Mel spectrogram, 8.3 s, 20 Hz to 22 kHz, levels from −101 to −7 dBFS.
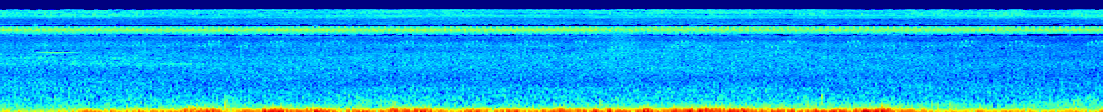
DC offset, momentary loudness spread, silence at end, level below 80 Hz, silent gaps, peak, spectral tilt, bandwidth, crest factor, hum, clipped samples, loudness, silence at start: under 0.1%; 9 LU; 0 s; -28 dBFS; none; -10 dBFS; -3 dB/octave; 16.5 kHz; 16 dB; none; under 0.1%; -34 LUFS; 0 s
